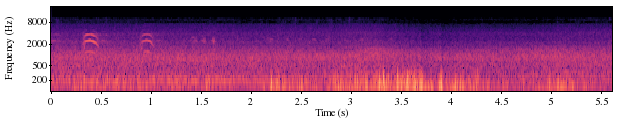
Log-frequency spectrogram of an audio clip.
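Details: Wild mute swans in spring 2020 give two short nasal, slightly hoarse calls about half a second apart, then a faint third, over steady low rumbling wind and water noise.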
